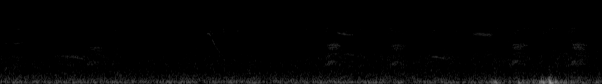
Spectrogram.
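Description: Faint calls of distant birds: scattered short chirps, one falling note about two seconds in, over a steady hiss. A brief low thump about five and a half seconds in is the loudest sound.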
